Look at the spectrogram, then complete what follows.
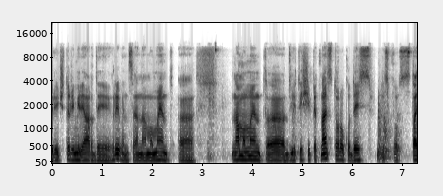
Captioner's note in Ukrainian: сопіння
